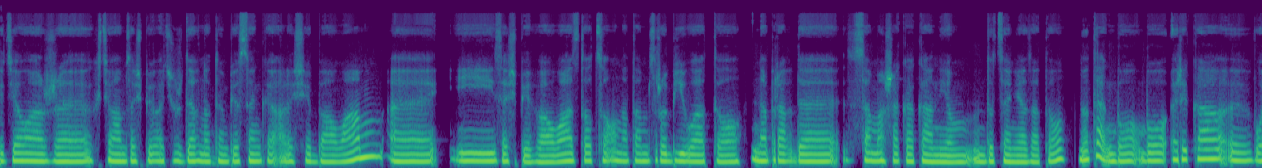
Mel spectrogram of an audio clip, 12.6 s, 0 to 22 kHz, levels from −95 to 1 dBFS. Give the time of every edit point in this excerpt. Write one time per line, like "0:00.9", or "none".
0:05.7
0:10.7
